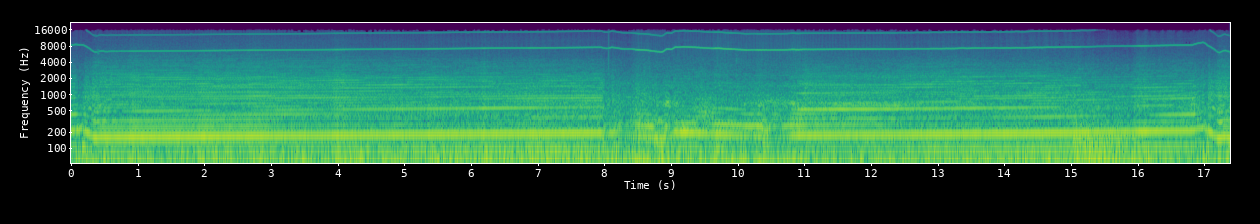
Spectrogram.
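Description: A Spec Miata's four-cylinder engine drones at full throttle, heard from inside the cockpit.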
